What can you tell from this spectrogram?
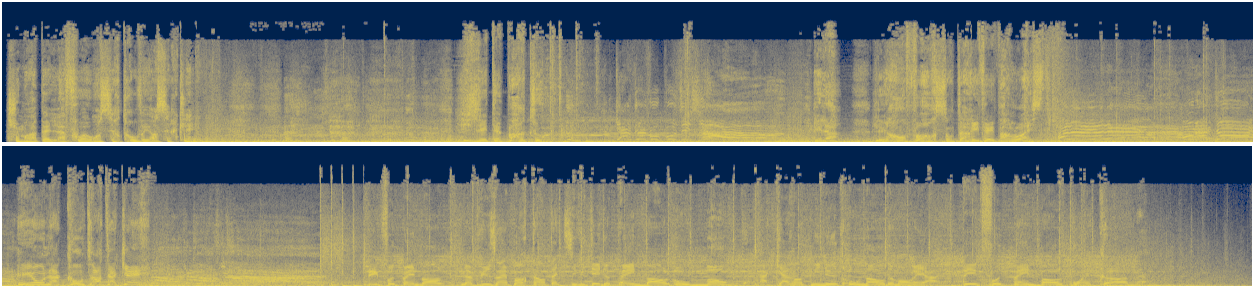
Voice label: Pub Annonceur fictif Intense Personnage virile Qc; Qc familier; Bigfoot paintball

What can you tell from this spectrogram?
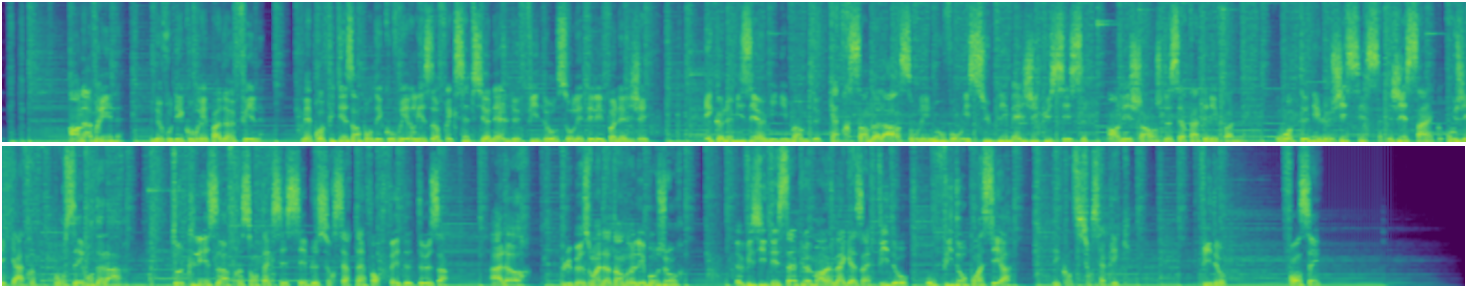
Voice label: annonceur fictif Sympathique Souriant Qc Soutenu, voix; FIDO

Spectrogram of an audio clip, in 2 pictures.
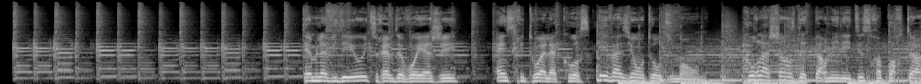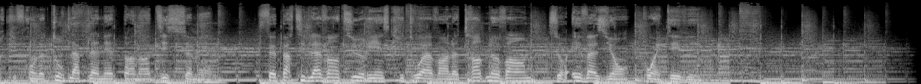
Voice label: Annonceur Convivial Creneau Ados Qc naturel; La course autour du monde

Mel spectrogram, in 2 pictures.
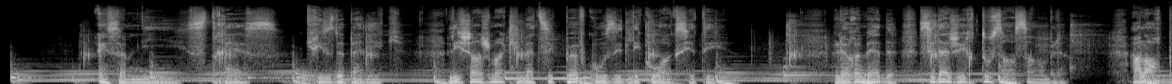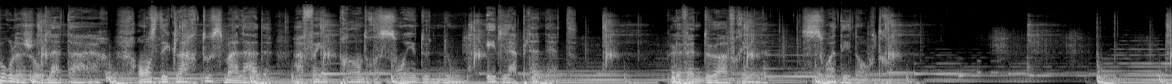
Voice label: Français québécois familier, Voix Douce Rassurante Sobre; Jour de la Terre

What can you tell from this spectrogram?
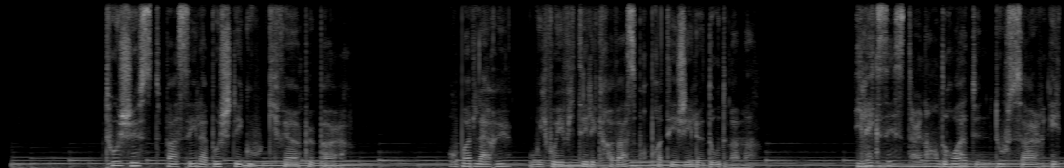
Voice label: PUB, Réconfortante - Conviviale - Québécois naturel; Radio Flyers

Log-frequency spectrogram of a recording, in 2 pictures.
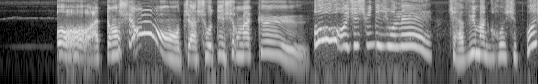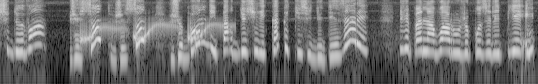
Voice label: Voix de personnages Voix aigües; Le dragon barbu et le diable de Tasmani; drôles jeune

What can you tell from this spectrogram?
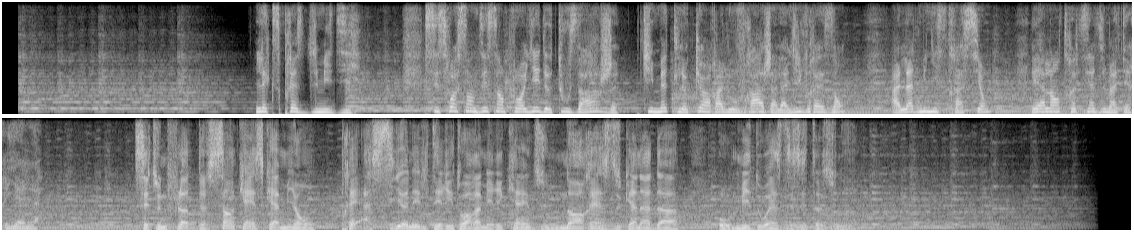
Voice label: Voix affirmée déterminée ambitieuse Narration corporative; Express du midi

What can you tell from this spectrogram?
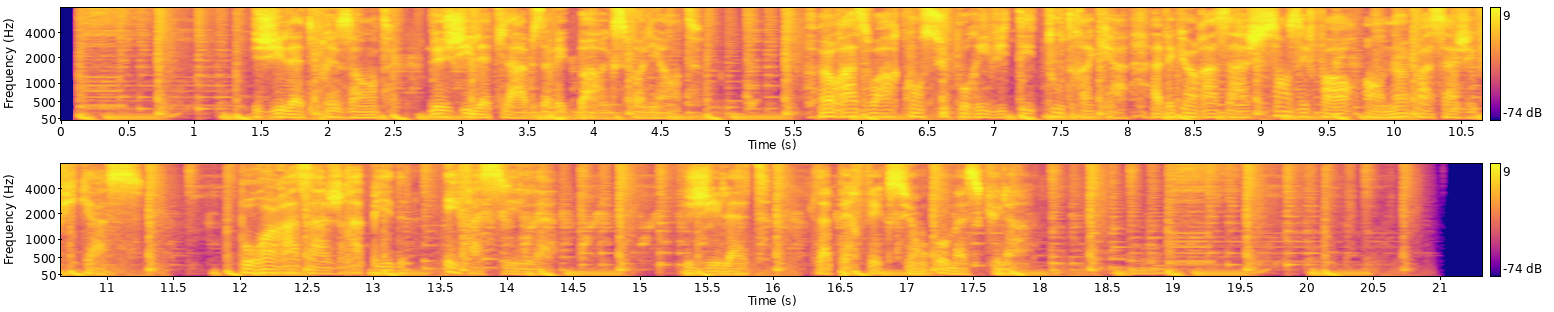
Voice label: Français québécois soutenu Voix Sensuelle Charmante Sobre posée; Gilette

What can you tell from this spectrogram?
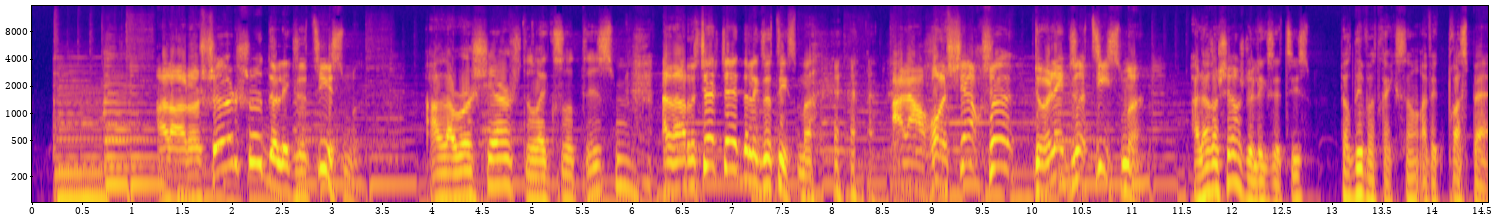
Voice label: Sympahtique Accents varie.s Farncais soutenu

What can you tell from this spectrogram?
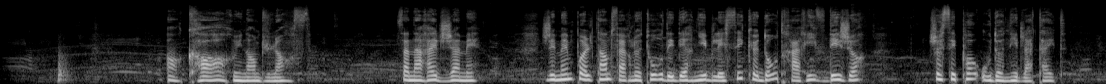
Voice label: Voix de composition, Inquiète - Chargée d'émotions; Québécois familier; La Bataille de Terre-Neuve sur Radio Canada

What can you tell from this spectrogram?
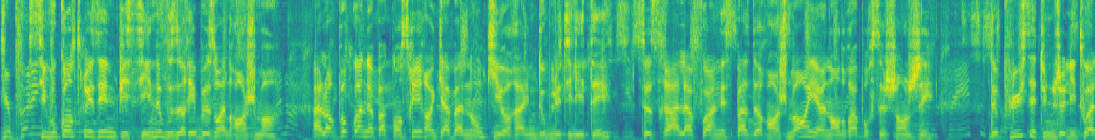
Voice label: émission rénovation Surimpression vocale, Confiante - Diction impeccable - Français normatif; Émission de rénovation

